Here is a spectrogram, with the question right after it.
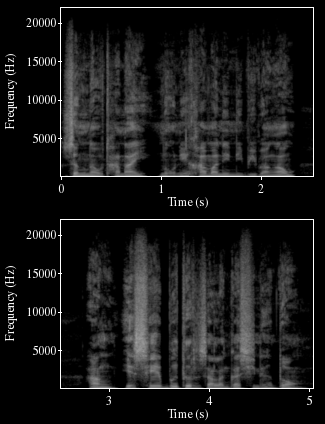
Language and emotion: Bodo, fearful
